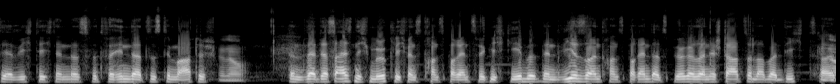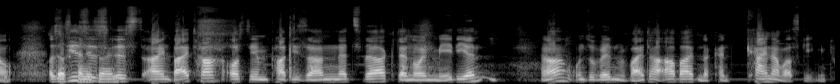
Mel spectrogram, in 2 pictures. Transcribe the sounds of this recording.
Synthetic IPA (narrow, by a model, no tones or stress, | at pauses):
z̥eːɐvɪçtɪçd̥ɛndasv̥ɪɐtfɛɐhɪndɐtz̥ʏstemaːtɪʃɡ̥ənaʊ | d̥anvɛːʁədasʔaləsnɪçtmøːklɪçv̥ɛnɛstʁ̥anspaʁɛnt͡sv̥ɪɐklɪçɡ̥ɛːbədɛnviːɐzɔləntʁ̥anspaʁɛntalsb̥ʏɐɡɐzaɪndeːɐʃtaːtz̥ɔlʔaːbɐdɪçthaln̩azdaskdianːɪz̥aɪnɪsta̰ɪnbaɪtʁ̥aːχa̰ʊsd̥eːmpʰaɐtizaːnnːɛt͡sv̥ɛɐkd̥eːɐnɔʏənmeːdiən | jaːʊ̰ntz̥oːveːɐdn̩viɐvaɪtɐʔa̰ɐbaɪtn̩d̥aːkʰankʰaɪnɐva̰sɡ̥ḛːɡŋ̩tʰuːn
